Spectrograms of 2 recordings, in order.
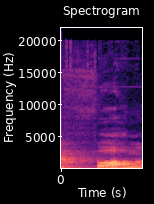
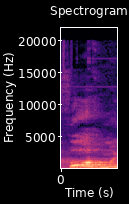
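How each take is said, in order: First: "forma" with an open "o", as in FÓR-ma; stressed open "ó" in "forma", the shape word. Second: "forma" with a closed "o", as in FÔR-ma; stressed closed "ô" in "forma", the mould word. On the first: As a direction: say "forma" with a wide, open first vowel, like "ó". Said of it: "o formato". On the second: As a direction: say "forma" with a tight, closed first vowel, like "ô". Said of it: "ou seja, o molde de gelo". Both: Shown as a demonstration.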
